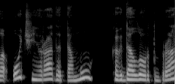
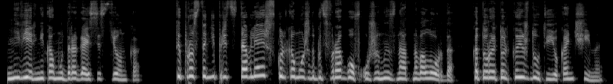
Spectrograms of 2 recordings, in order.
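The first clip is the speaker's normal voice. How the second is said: higher, louder urgent exclamation; loud exclaiming; 4 semitones higher, 6 dB louder than usual. Acted. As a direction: urge her loudly. Sister exclaims loudly.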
